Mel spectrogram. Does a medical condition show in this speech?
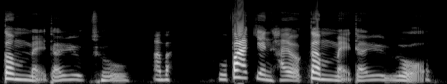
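Yes: congenital hearing impairment, congenital cochlear underdevelopment; intonation slightly different from typical speakers, can sound sing-song.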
